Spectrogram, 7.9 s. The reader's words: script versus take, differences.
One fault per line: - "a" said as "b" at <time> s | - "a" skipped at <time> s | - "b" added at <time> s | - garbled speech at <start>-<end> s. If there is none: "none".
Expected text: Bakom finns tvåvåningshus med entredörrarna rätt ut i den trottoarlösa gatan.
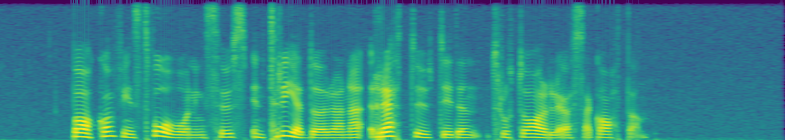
- "med" skipped at 2.5 s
